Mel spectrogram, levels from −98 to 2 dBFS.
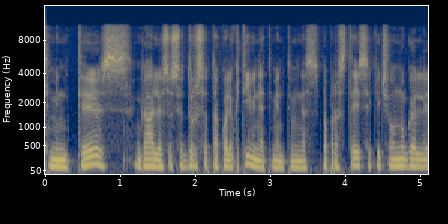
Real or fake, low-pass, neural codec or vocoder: real; 10.8 kHz; none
